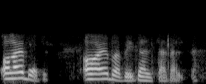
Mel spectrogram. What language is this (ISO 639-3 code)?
kok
